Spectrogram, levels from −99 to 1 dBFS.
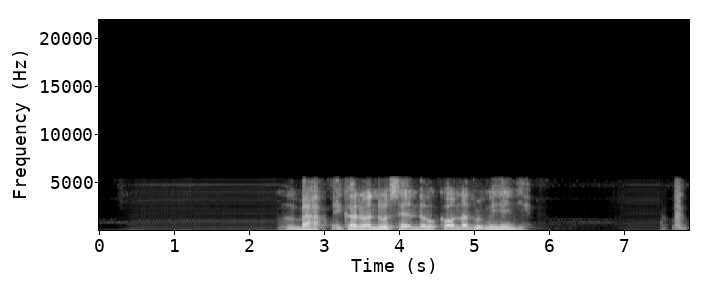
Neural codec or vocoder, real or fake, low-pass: codec, 16 kHz in and 24 kHz out, 0.8 kbps, FocalCodec, streaming, 65536 codes; fake; 5.4 kHz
